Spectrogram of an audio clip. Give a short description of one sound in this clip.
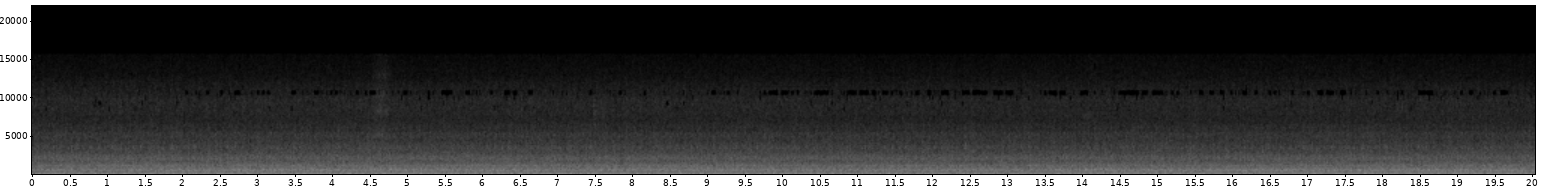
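A tractor engine drones steadily.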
